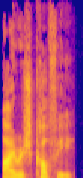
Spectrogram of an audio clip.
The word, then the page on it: irish coffee: British English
